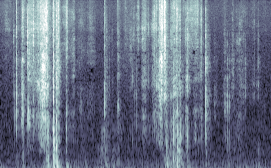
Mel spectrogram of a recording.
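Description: Tarot cards being handled and laid down onto a spread on a table: two faint bouts of card rustling and sliding, the first about half a second in, the second about two and a half seconds in.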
